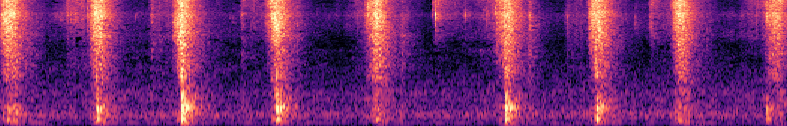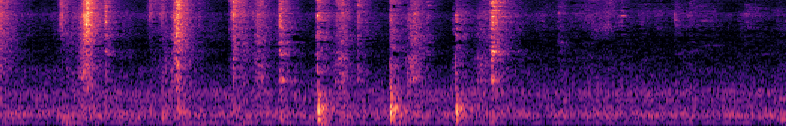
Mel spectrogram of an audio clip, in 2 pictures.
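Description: Chinese cleaver chopping green onions on a cutting board, in single knocks about every half second. The knocks grow softer and sparser after about five seconds and stop near the end.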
